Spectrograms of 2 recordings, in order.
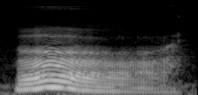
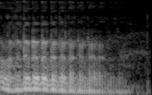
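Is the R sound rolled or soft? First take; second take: soft; rolled. First: The R is a soft, gentle sound. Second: The R is a strong rolled trill. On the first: The speaker calls it right. "You put your teeth on your bottom lip and go R" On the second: The speaker calls it wrong. "It's not R"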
